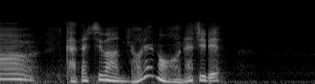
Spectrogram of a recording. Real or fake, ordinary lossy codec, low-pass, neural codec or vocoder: fake; none; none; codec, 16 kHz, about 1 kbps, DyCAST, with the encoder's durations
